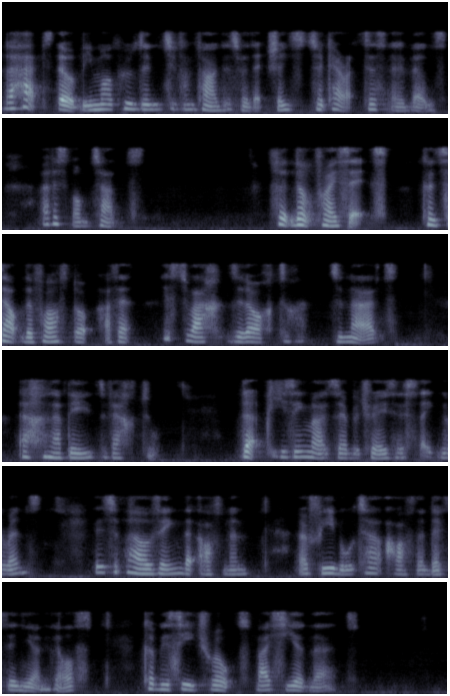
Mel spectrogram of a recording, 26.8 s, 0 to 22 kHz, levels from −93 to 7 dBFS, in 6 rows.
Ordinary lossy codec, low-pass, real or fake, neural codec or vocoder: Opus, 24 kbps; 7.2 kHz; fake; codec, 24 kHz, 0.9 kbps, WavTokenizer, large speech release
